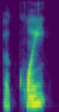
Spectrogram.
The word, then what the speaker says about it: acquaint: the T so you don't have to say the T acquaint this is like Mountain um casual the Z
